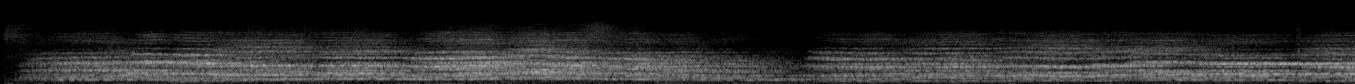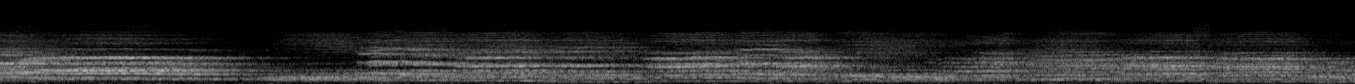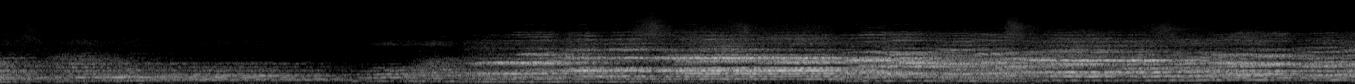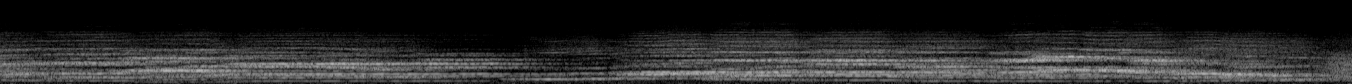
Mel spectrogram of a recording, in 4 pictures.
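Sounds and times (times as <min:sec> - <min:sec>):
choirs singing: 0:00.0 - 0:54.1.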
